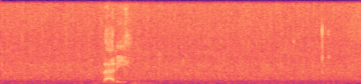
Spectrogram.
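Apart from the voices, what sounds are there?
waterfall in video game Fishing Planet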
